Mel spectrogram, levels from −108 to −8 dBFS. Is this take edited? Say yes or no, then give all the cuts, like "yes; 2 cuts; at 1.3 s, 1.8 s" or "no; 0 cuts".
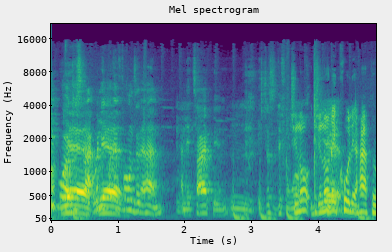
no; 0 cuts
